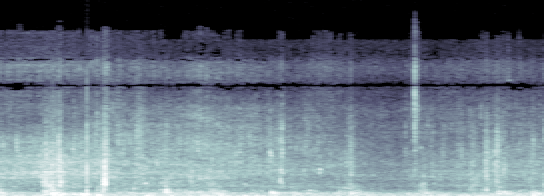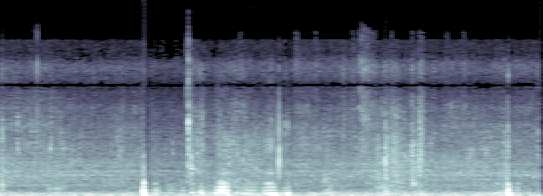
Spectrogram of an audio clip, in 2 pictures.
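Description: Suzuki outboard motor running steadily, with a constant low hum, wind on the microphone and water noise, and a few sharp clicks and knocks here and there.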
